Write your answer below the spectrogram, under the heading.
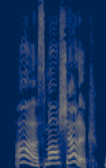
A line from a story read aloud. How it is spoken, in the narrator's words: one person exclaimed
